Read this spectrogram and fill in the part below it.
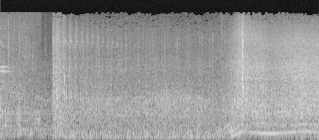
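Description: A rally car engine idles and revs from a short distance.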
